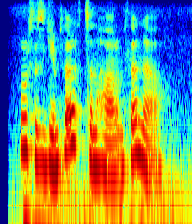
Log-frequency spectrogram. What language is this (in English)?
Kabyle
